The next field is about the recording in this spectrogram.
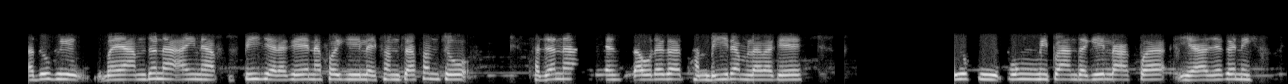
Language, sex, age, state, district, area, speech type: Manipuri, female, 60+, Manipur, Churachandpur, urban, conversation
